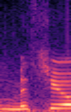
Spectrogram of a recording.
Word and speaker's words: Mistiio: वेसू में उनकी second branch है मिसियो, मिसियो भी बोल सकते हैं, टी साइलेंट है इनका।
